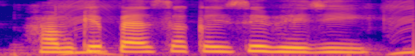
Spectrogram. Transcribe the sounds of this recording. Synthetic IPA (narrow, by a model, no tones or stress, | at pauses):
həmkepɛːsakəɪsebʱeːd͡ʒi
